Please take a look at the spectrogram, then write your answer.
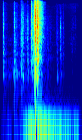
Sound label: reload mag in; gmod; viper; weapons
